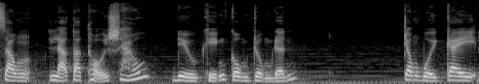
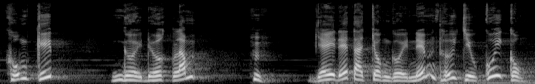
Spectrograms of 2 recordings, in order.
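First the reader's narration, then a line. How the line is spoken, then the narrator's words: Old man's furious roar. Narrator (Vietnamese): Lão thầy Tàu chứng kiến từng con ma sói của mình bị bùa của sư phụ cắt cổ chết thì lão ta gầm lên giận dữ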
